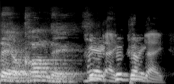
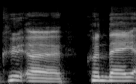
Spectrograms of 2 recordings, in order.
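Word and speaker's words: Koundé: Kunde. What's going on with him? What's going on with him at the moment? I don't want to say it like that as it goes. I retract it. It's Kunde.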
